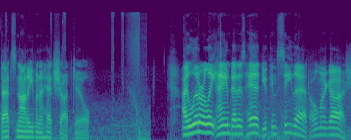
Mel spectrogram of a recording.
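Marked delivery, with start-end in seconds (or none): 3.6-5.2 louder, higher and fast, fed up; exasperated outburst. Real, not acted. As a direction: snap it out at the screen. Frustrated gamer complaint.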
